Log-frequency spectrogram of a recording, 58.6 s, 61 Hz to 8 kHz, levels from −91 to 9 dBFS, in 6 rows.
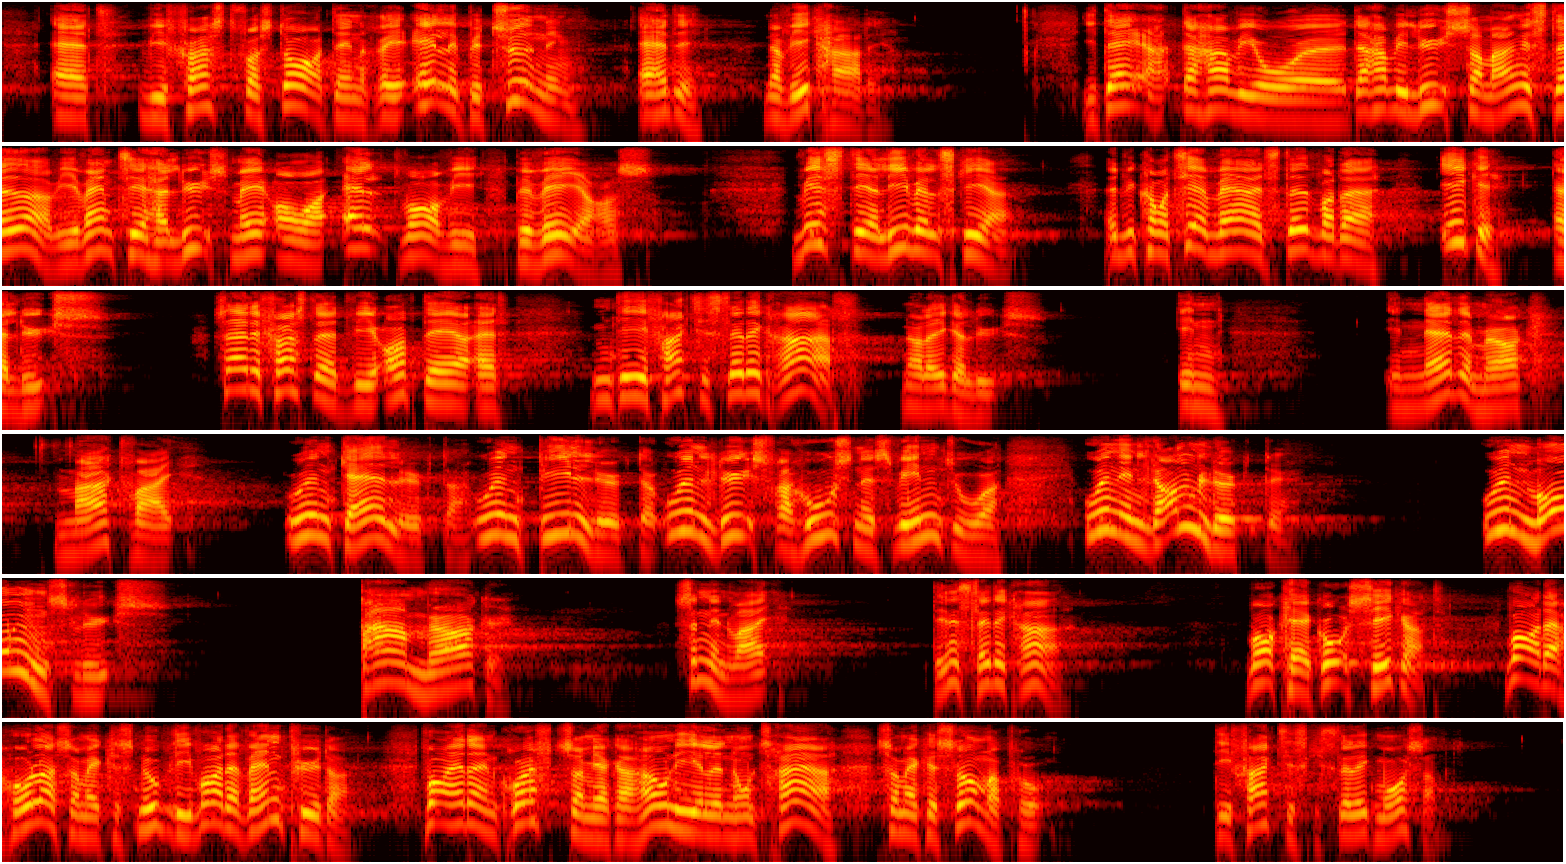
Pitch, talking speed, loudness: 260 Hz, 155 wpm, -25 LUFS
